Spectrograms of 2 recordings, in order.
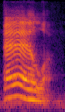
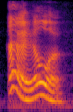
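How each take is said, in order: First: It is said as a calm, certain statement. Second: It is said as a doubtful question. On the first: The speaker is sure who it is. "é uma certeza" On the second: The speaker is unsure who it is. "Então é uma dúvida"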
